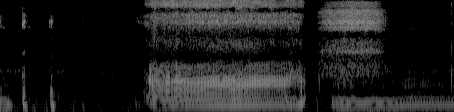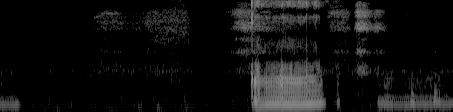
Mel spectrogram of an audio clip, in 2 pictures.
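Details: Snoring of the Pomeranian Sunoama, nicknamed a little old man: a long, drawn-out rasping inhale, a lower humming exhale, then a pause before another short loud snore and soft breath, with faint clicks at the start.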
